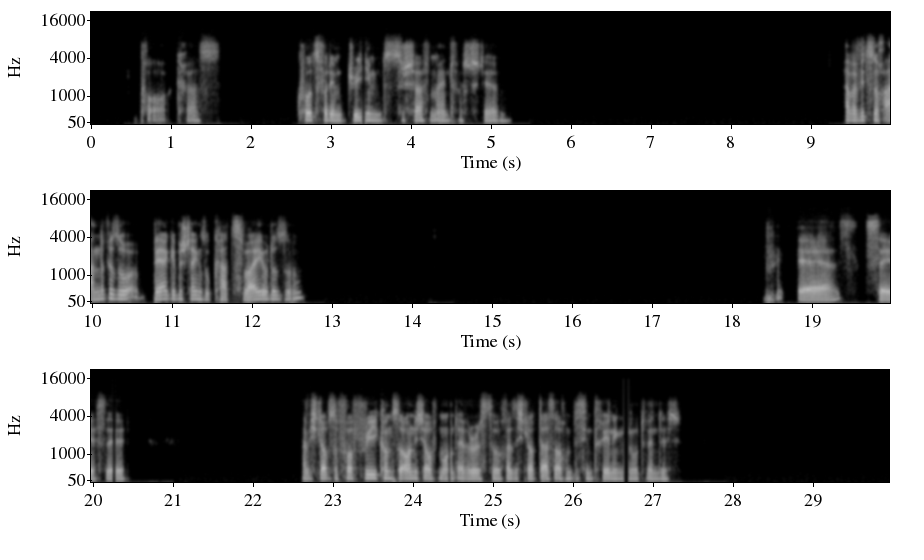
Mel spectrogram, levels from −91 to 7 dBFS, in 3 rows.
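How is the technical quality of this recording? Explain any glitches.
The recording has five dropouts. Blocks of digital silence occur at 3.38–3.42 s, 12.48–12.50 s, 20.24–20.28 s, 24.43–24.46 s and 26.63–26.69 s, lasting 40, 20, 40, 27 and 60 ms. Each time, the output buffer likely went unfilled and the samples became zeros. The speech cuts out abruptly, heard as a tick or a brief hole.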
